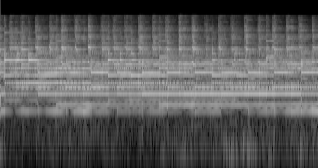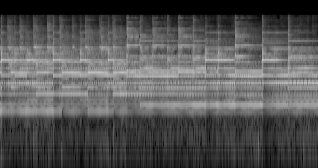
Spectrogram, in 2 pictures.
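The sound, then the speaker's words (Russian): Church bells ring continuously in a dense, overlapping peal, with rich sustained tones and steady repeated strikes filling the whole stretch at a loud level. No voices are heard. “который, можно сказать, научил ее, ввел ее в этот мир колокольного звона.”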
